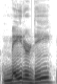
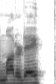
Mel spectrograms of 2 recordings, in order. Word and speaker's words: Mater Dei: I may have formerly mispronounced it and called it, what did I call it? Mater D? I used to call it Mater D High School instead of Mater Dei.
